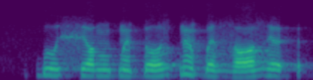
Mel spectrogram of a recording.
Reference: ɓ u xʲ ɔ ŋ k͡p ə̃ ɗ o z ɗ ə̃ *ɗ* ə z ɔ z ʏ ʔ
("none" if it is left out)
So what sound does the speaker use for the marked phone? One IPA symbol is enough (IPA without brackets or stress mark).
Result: ɓ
